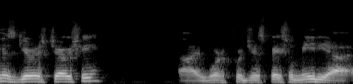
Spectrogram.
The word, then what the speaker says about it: Girish Joshi: you for having me here yes you did pronounce my name correctly my name is girish joshi i work for geospatial media as the regional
